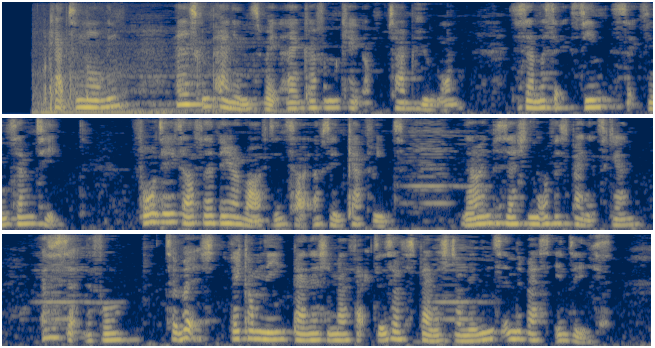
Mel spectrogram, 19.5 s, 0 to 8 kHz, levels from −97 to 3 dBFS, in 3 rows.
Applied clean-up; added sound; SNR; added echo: classical method Wiener filter.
